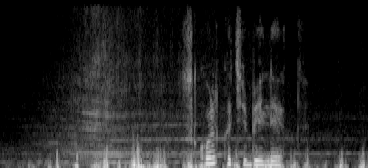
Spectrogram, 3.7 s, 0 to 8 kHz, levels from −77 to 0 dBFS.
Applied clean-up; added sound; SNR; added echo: none; Accelerating, revving, vroom; 20 dB; none.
